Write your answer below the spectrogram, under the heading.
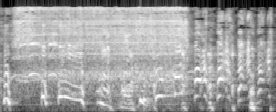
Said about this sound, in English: Oh, that drill. How long have you had that drill next to your computer just so you can make a joke like that?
